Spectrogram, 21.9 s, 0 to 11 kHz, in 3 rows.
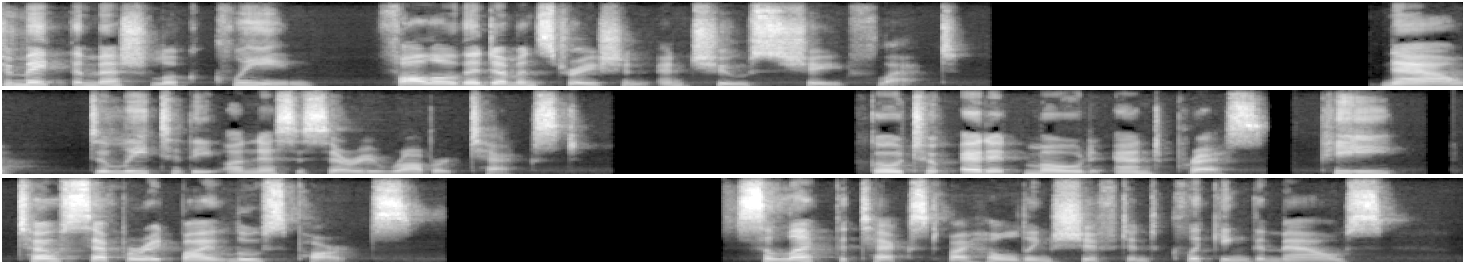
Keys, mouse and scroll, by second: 0.6-5.3 drag, 5.3-6.5 scroll up 1, 6.5-7.2 scroll up 1, 7.2 scroll up 1, 7.4 click, 10.0 Delete, 10.4 middle drag, 10.6 click, 11.7 Tab, 12.9 p, 14.1 click, 15.0 Tab, 16.5-17.3 scroll up 1, 17.3-18.2 scroll up 1, 18.2 click, 19.1 shift+click, 19.3 shift+click, 19.5-21.9 shift+middle drag.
